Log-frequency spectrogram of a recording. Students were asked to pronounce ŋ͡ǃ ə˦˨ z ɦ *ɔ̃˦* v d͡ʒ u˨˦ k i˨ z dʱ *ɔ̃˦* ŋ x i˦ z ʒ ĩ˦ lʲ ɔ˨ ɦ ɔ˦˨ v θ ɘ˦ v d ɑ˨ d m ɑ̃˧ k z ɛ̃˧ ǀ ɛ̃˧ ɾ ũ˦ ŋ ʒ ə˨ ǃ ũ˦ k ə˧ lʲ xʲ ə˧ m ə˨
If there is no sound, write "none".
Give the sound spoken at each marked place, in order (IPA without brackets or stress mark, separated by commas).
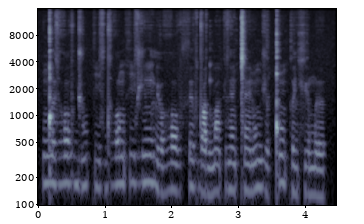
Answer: ɔ˦, ɔ˦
